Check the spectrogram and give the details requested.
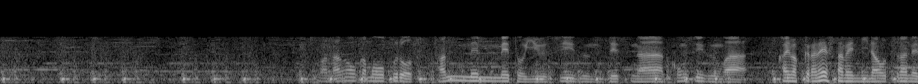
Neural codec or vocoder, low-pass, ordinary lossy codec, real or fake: none; 3.6 kHz; none; real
